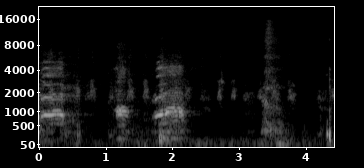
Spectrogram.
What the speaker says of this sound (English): Oh, the geese are enjoying the mud, the muddy mud puddle.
